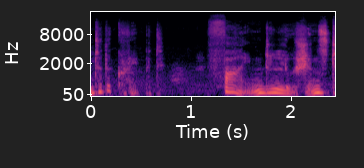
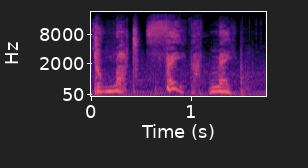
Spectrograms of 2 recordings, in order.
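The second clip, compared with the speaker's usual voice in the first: high, angry hissed tone; 7 semitones higher than usual. Reading a story aloud, the narrator voices the doctor's reply as an angry hiss. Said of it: "He hisses in anger".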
